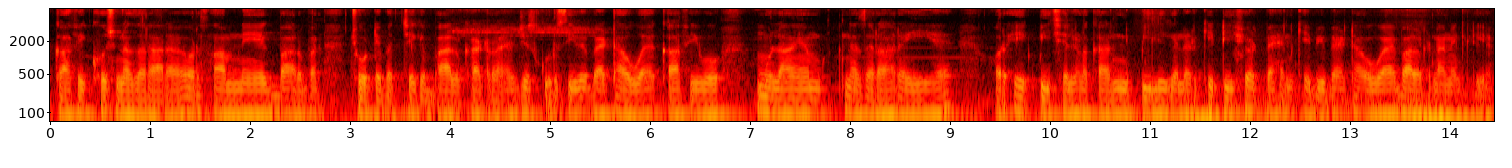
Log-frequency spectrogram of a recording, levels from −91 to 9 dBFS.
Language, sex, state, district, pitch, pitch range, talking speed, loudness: Hindi, male, Jharkhand, Jamtara, 85 Hz, 85-90 Hz, 190 wpm, -39 LUFS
